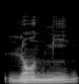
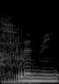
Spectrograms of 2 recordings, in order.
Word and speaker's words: ennemi: Long lin lin long l et euh je pensais que que qu'on disait l'on demi l'ennemi parce que je quand je vois e n en mais non l'enemi l'ennemi.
